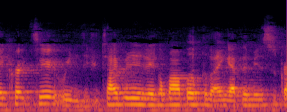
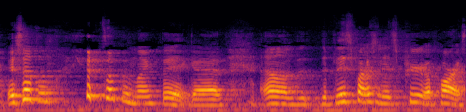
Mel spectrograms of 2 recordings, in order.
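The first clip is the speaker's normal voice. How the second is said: usual speaking voice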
